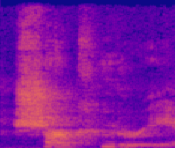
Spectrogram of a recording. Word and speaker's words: charcuterie: So that's how you say it, by the way, is charcuterie. And the word charcuterie actually only refers to cured meats. It doesn't refer to anything else. So if you're asking for a cheese and charcuterie board with no meat, you're technically no longer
